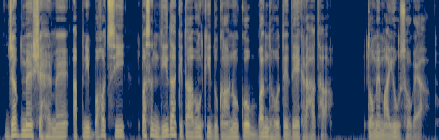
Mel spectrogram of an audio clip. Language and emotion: Urdu, sad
